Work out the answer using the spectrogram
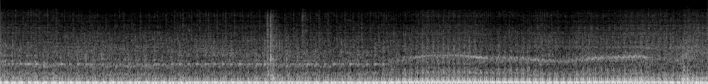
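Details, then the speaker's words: Honda Transalp twin on its first start after rebuilt carburetors were reinstalled: an even, lumpy beat holds steady, then a clean throttle blip rises and settles smoothly. The engine runs healthy, with a smooth idle and clean response. "And now it's time to give it a test run. And it runs brilliant as"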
